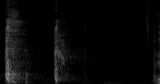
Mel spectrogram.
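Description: A man coughs twice into his hand: one cough right at the start and a shorter one just under a second in.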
